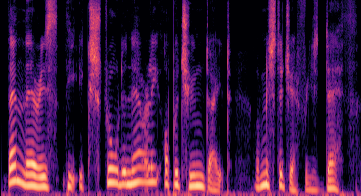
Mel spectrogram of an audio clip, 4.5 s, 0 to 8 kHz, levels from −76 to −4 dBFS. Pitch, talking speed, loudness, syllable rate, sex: 160 Hz, 145 wpm, -18 LUFS, 5.3 syllables/s, male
